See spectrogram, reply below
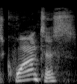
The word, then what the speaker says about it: Qantas: Australian Airlines, I'm going to pronounce this as Qantas. – Correct.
